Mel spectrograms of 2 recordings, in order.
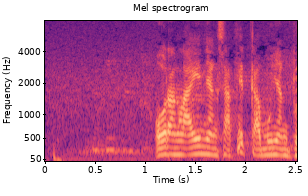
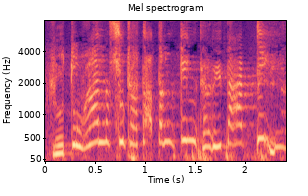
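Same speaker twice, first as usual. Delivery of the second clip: exasperated complaint; 4 dB louder than usual. Retold or imitated. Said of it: "complains to God".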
